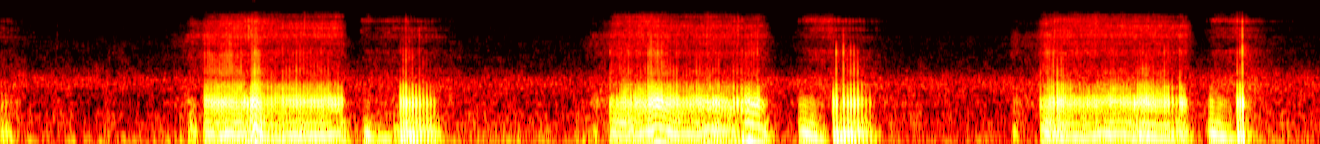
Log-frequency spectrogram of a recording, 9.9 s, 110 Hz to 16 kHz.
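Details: Sleeping beagle puppy snoring: loud rattling snores on each inhalation, each followed by a brief snort on exhalation, about 19 a minute.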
